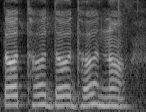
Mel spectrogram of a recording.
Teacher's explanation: त थ द ध न तो इनका उच्चारण स्थान आपका हो जाएगा दंत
